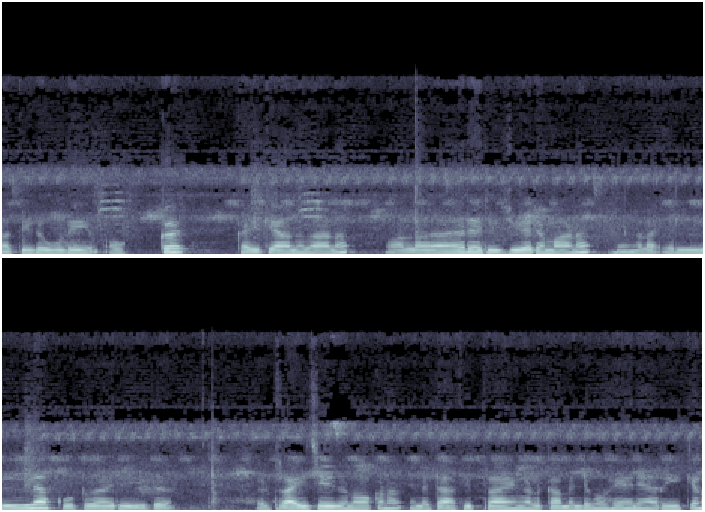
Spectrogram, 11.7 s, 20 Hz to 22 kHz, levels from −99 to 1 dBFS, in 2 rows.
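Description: No technical faults are audible.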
